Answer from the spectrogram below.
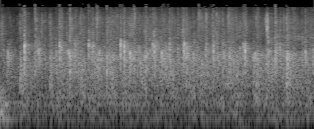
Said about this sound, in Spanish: Un aplauso al que vive.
